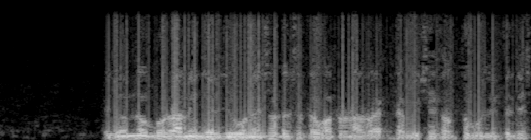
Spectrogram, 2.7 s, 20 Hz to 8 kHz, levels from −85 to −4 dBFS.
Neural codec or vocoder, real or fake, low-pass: none; real; 7.2 kHz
